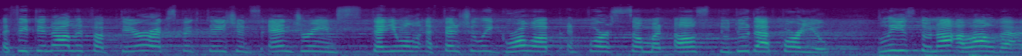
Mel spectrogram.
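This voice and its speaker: A woman speaks in a raised, projected voice at an extremely high pitch, with a bright, sharp tone. Her intonation is monotone and flat, and her pace is fairly quick. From Middle East (Kuwaiti/Jordanian). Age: 20s. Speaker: student speaker. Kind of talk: commencement speech. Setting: stage with audience in arena.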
